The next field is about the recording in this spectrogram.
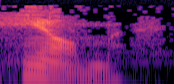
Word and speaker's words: hymn: That's what a hymn is, right? It's about, it's about him, although I know it's spelled H-Y-M-N, but a hymn helps us focus and set our mind's attention and our heart's affection on God.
